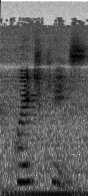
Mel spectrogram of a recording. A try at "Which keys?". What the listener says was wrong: So she's saying which keys? No, this is wrong in English. Why? Because keys is new information. And in the second sentence, it's already old information.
